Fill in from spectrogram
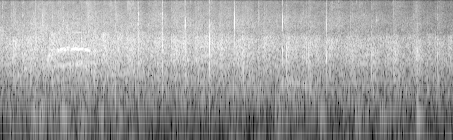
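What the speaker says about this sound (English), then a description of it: "Let's give them another round of applause." Audience applause at a practical nursing pinning ceremony for community college graduates, a sustained wash of many hands clapping at moderate distance, easing slightly toward the end, with a faint voice briefly audible in the hall.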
